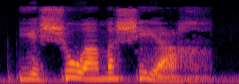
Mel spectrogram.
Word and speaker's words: Yeshua HaMashiach: 我们给大家听一下哈，这个音怎么念？Yeshua Mashiach， Yeshua Mashiach， Yeshua Mashiach。 – 这是 Yeshua HaMashiach，然后这个后面这个 H 的音，喉咙音量非常重哈。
